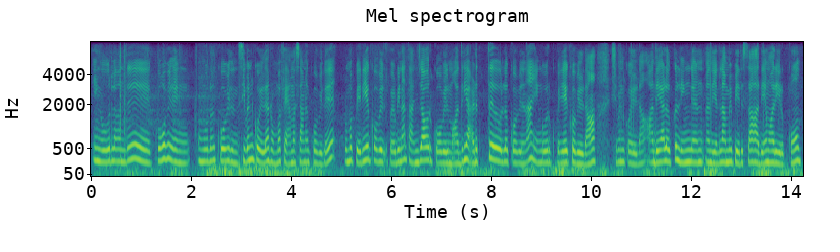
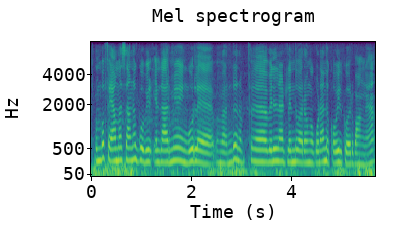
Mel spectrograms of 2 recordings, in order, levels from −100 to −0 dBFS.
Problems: constant background noise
